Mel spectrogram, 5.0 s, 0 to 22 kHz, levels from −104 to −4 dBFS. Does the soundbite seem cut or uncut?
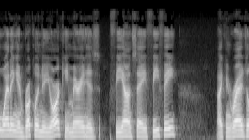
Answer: uncut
